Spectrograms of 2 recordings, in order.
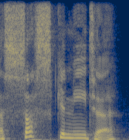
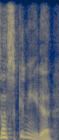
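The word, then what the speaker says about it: Susquenita: girl uh in Pennsylvania susanita I believe is the way her school is pronounced susanita she's an honor student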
